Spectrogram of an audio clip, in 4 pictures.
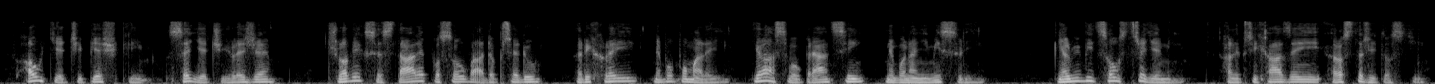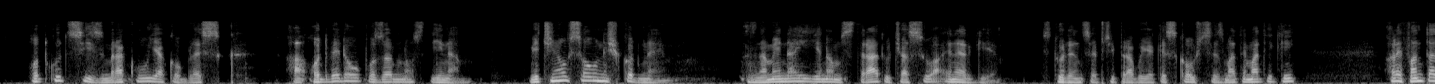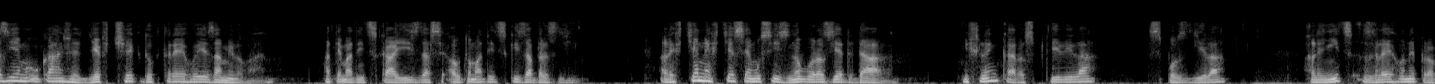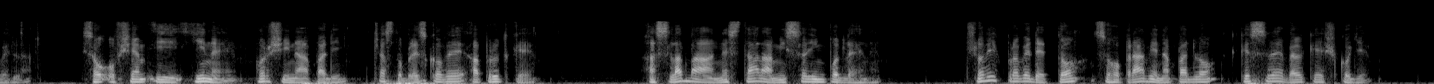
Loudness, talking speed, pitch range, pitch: -24 LUFS, 115 wpm, 95-130 Hz, 115 Hz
